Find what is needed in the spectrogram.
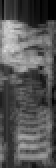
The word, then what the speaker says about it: Xi: Is Xi, right? Isn't that how you pronounce it? – Very good. I'm very impressed.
